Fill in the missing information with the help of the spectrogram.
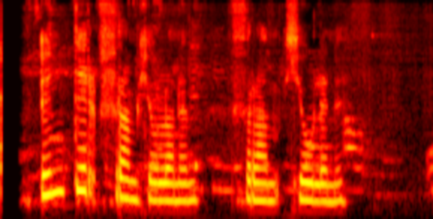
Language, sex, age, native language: Icelandic, female, 20-29, Icelandic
